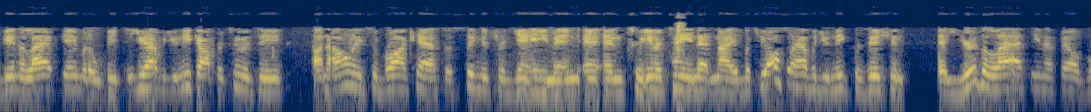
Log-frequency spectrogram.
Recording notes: ESPN conference call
